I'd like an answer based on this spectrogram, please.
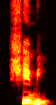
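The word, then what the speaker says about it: Chemie: সুম্বাসপিল অর্থ হচ্ছে উদাহরণ সেমি এটা হচ্ছে আমরা যে কেমিস্ট্রি বলি না কেমিস্ট কেমিস্ট্রি সেমি হ্যা সেমি এটা কিন্তু কেমি হবে না কেমি অনেকে কেমি উচ্চারণ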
